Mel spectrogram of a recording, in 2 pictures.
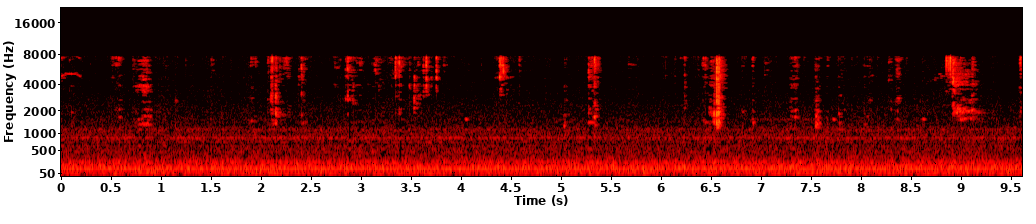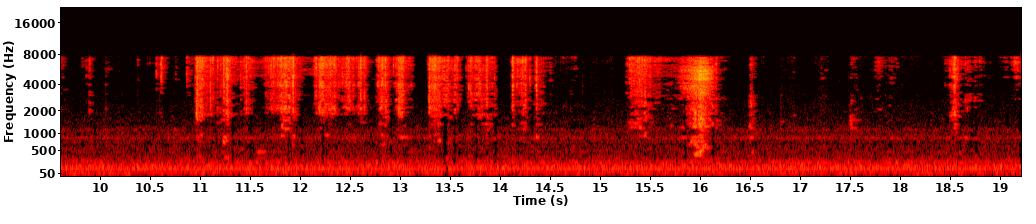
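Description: Paintbrush scratching as homemade Mod Podge is brushed onto a glossy board: light scattered taps and clicks at first, then two stretches of quick, scratchy brush strokes in the second half.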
